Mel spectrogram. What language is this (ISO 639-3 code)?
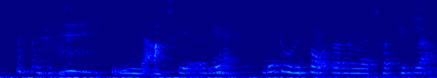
dan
